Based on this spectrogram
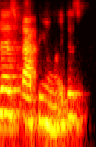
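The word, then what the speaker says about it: Papillon: Papio by that name it's a French name kind of it's a P A P I L O N pronounced as Papio it is papulon many people will pronounce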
